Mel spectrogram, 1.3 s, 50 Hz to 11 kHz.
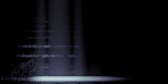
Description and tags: Bottle blown 02
Some sounds of blowing across the top of a glass bottle.
Specifically a 33cl cider bottle.:-)
Captured using a Rode NT5 small-diaphragm condenser microphone and a Zoom H5 recorder.
Basic editing in ocenaudio, also applied some slight de-reverberation.
I intend to record a proper version later on, including different articulations at various pitches. But that may take a while.
In the meanwhile these samples might be useful for some sound design.
One more thing.
It's always nice to hear back from you.
What projects did you use these sounds for?
33cl, air, blow, blowing, blown, bottle, building-block, closed-end, columns, glass, one-shot, recording, resonance, resonant, sample-pack, samples, tone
